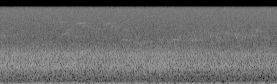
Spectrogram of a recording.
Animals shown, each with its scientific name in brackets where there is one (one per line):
Brown Creeper (Certhia americana)
Scarlet Tanager (Piranga olivacea)
Common Yellowthroat (Geothlypis trichas)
